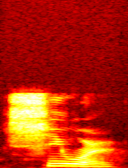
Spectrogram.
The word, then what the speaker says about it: 시월: In Korean, words for June and October are read and written as 6월 and 10월. If you write them as 6월 and 10월, it's wrong. Keep in mind, please, that this is an exception that has changed in a long history of language. 6월, 10월 without the final consonant.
